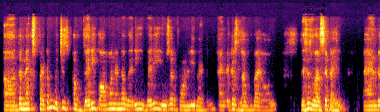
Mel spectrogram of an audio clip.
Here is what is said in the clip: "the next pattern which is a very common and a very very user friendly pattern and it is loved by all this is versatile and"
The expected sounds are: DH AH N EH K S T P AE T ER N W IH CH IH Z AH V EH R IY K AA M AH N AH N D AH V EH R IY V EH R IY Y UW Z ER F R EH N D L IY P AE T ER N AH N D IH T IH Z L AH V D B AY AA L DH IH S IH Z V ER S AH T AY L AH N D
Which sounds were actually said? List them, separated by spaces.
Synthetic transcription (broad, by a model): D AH N EH K S T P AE T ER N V IH CH IH Z AH V EH R IY K AA M AH N AH N D AH V EH R IY V EH R IY Y UW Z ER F AO N D L IY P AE T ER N AH N D IH T IH Z L AH V D B AY AA L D IH S IH Z V ER S AH T AY L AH N D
